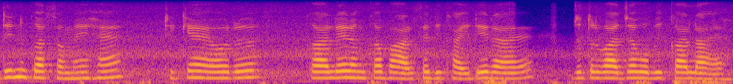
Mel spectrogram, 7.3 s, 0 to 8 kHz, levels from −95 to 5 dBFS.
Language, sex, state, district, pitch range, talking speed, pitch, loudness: Hindi, female, Haryana, Rohtak, 210-225 Hz, 180 wpm, 220 Hz, -17 LUFS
